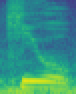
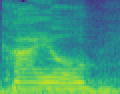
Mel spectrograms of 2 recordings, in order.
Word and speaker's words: Kiel: And wide receiver Keel Pollard, not Kyle, K-I-E-L. Why it's pronounced Keel instead of Kyle, I don't know.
